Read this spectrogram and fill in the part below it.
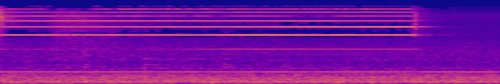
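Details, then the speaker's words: UPS with no power output, before repair: steady high-pitched beep holds unbroken about three seconds then cuts off; continuous fault alarm, typically from a failed MOSFET or battery not charging. "මොකද සාමාන්‍ය common UPS එකක් ගත්තොත් මේ වගේ එක දිගට beep සද්ද එනවා කියන්නේ අනිවාර්යෙන් මෙන්න මේ MOSFET ගිහිල්ලා හරි මේ බැටරිය අවුල් වුණාම"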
